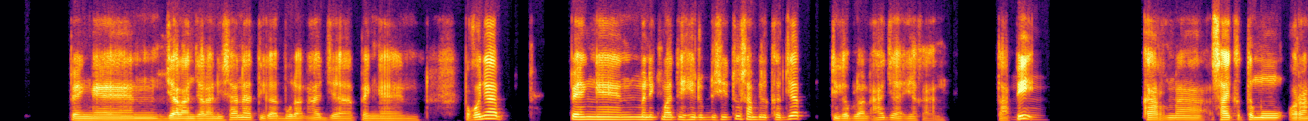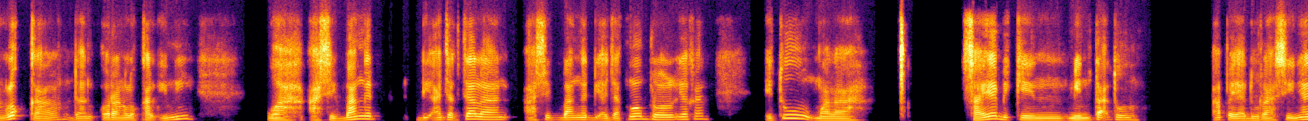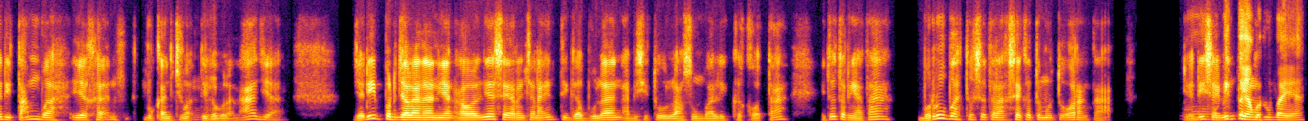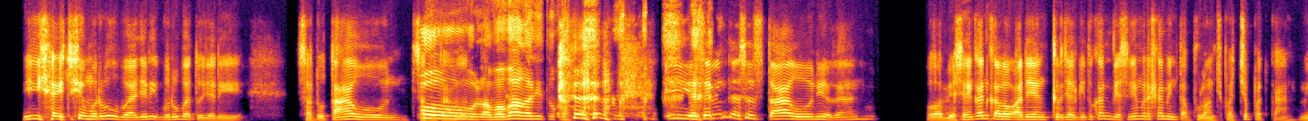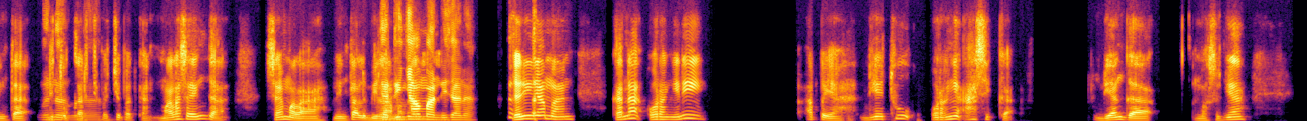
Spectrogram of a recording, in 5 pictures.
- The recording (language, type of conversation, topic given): Indonesian, podcast, Pernahkah kamu bertemu warga setempat yang membuat perjalananmu berubah, dan bagaimana ceritanya?
- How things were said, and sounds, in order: other background noise; tsk; laughing while speaking: "kan"; laughing while speaking: "iya itu yang berubah"; chuckle; chuckle; laughing while speaking: "ya"; chuckle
